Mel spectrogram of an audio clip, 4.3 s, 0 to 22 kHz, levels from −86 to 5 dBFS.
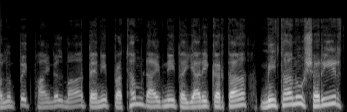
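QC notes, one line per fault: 1.02 s, microphone volume stepped up: the input gain jumps by about 7 dB in a single step, so the voice and the room noise behind it get louder together and stay there. The capture level was raised at the device, before any processing. On the waveform, the envelope widens abruptly at 1.02 s, with the noise floor between syllables also higher. The spectrogram shows a vertical brightness seam across all bands, including the call codec's band, which stops near 12 kHz.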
